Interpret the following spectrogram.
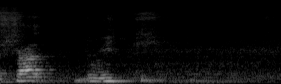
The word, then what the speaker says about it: Chadwick: Se escreve Chadwick em português, a pronúncia Chadwick, James Chadwick.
